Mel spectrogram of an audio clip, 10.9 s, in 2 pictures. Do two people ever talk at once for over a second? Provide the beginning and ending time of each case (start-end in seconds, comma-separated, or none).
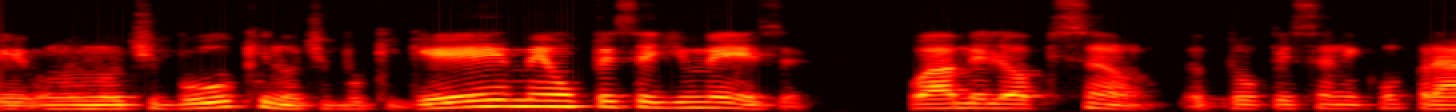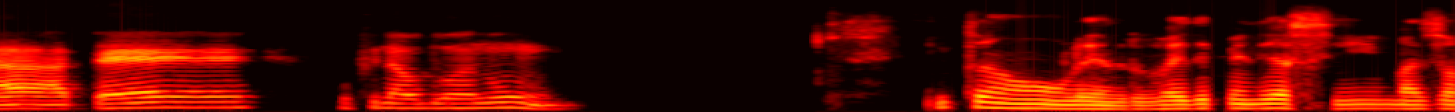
none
